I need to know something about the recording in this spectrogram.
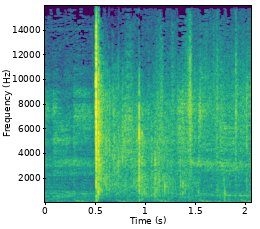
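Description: A starting pistol fires once, a sharp crack about half a second in, sending a line of runners off the start of a track race. A few fainter clicks follow.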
